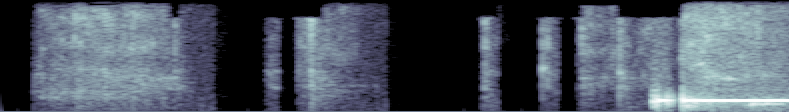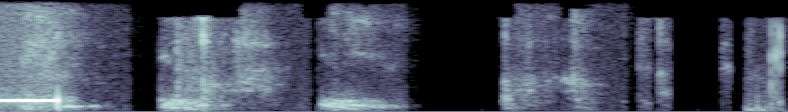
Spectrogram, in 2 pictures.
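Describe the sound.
A telephone ringing tone plays on a company's phone line while the call is transferred: one steady, mid-pitched tone lasting about a second. It sits between stretches of a recorded voice message.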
